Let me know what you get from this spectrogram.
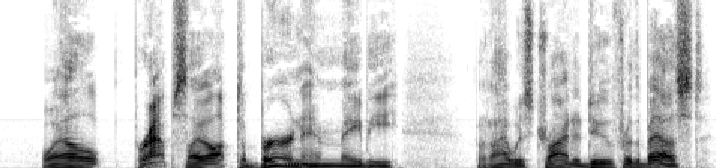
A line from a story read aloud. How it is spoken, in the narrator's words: Evidently he felt a twinge of conscience, a misgiving, and he said with a sigh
